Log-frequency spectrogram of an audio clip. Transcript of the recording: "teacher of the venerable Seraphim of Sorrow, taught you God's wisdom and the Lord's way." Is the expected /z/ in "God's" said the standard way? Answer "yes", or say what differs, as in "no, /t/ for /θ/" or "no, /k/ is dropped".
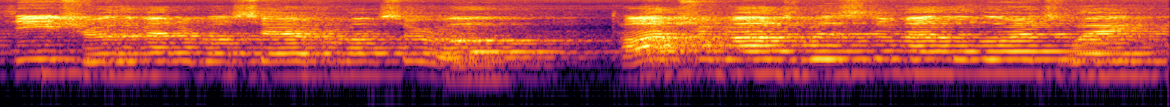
yes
